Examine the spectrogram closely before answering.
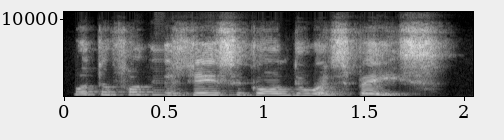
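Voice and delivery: high-pitched disbelief; incredulous outburst. Retold or imitated. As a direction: squeal it in disbelief. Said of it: "I'm like".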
